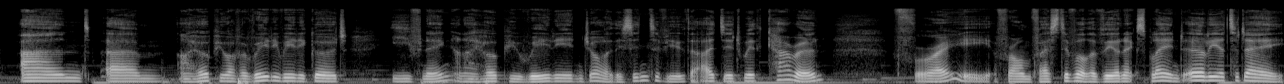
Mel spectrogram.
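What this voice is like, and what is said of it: Hoarse, strained, failing voice. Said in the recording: “I am me with a very sore throat and I'm losing my voice... my voice is about to give up”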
